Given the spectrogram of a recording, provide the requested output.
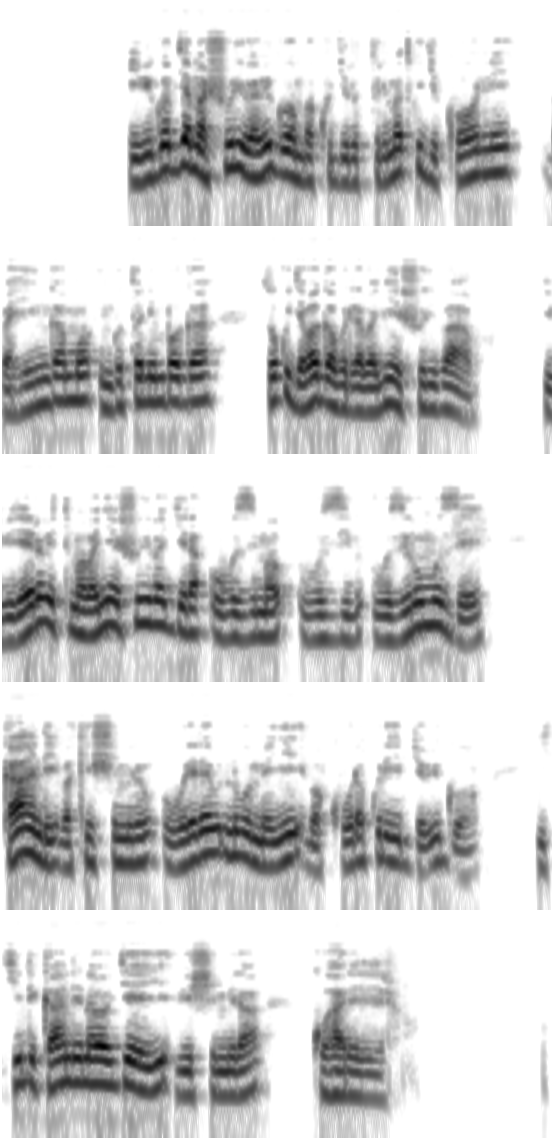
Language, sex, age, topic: Kinyarwanda, male, 25-35, education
